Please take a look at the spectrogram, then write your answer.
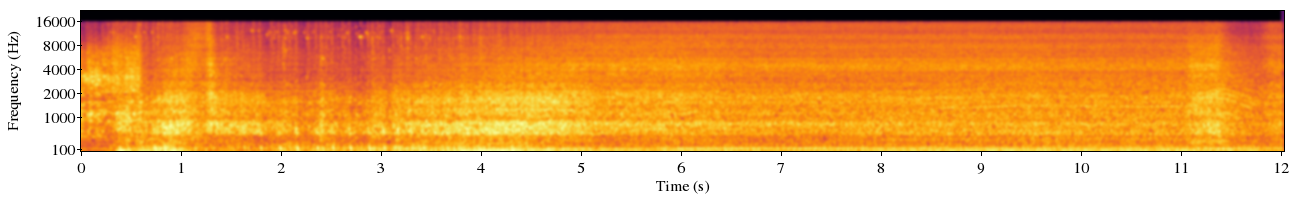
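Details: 1981 Pierre Cardin Evolution 1 after finding a very loose distributor, running on throttle: engine stays running but idles uneven and lumpy with wavering speed; running very rich, smoking out the shop, could probably use a tune.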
